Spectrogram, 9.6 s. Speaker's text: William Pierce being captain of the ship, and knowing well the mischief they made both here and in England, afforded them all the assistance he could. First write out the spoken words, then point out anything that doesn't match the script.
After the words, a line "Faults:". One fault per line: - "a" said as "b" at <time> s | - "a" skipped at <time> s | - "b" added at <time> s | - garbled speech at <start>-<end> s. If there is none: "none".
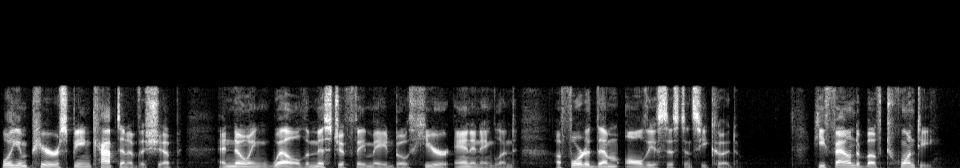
William Pierce being captain of the ship, and knowing well the mischief they made both here and in England, afforded them all the assistance he could. He found above twenty
Faults:
- "He found above twenty" added at 8.1 s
